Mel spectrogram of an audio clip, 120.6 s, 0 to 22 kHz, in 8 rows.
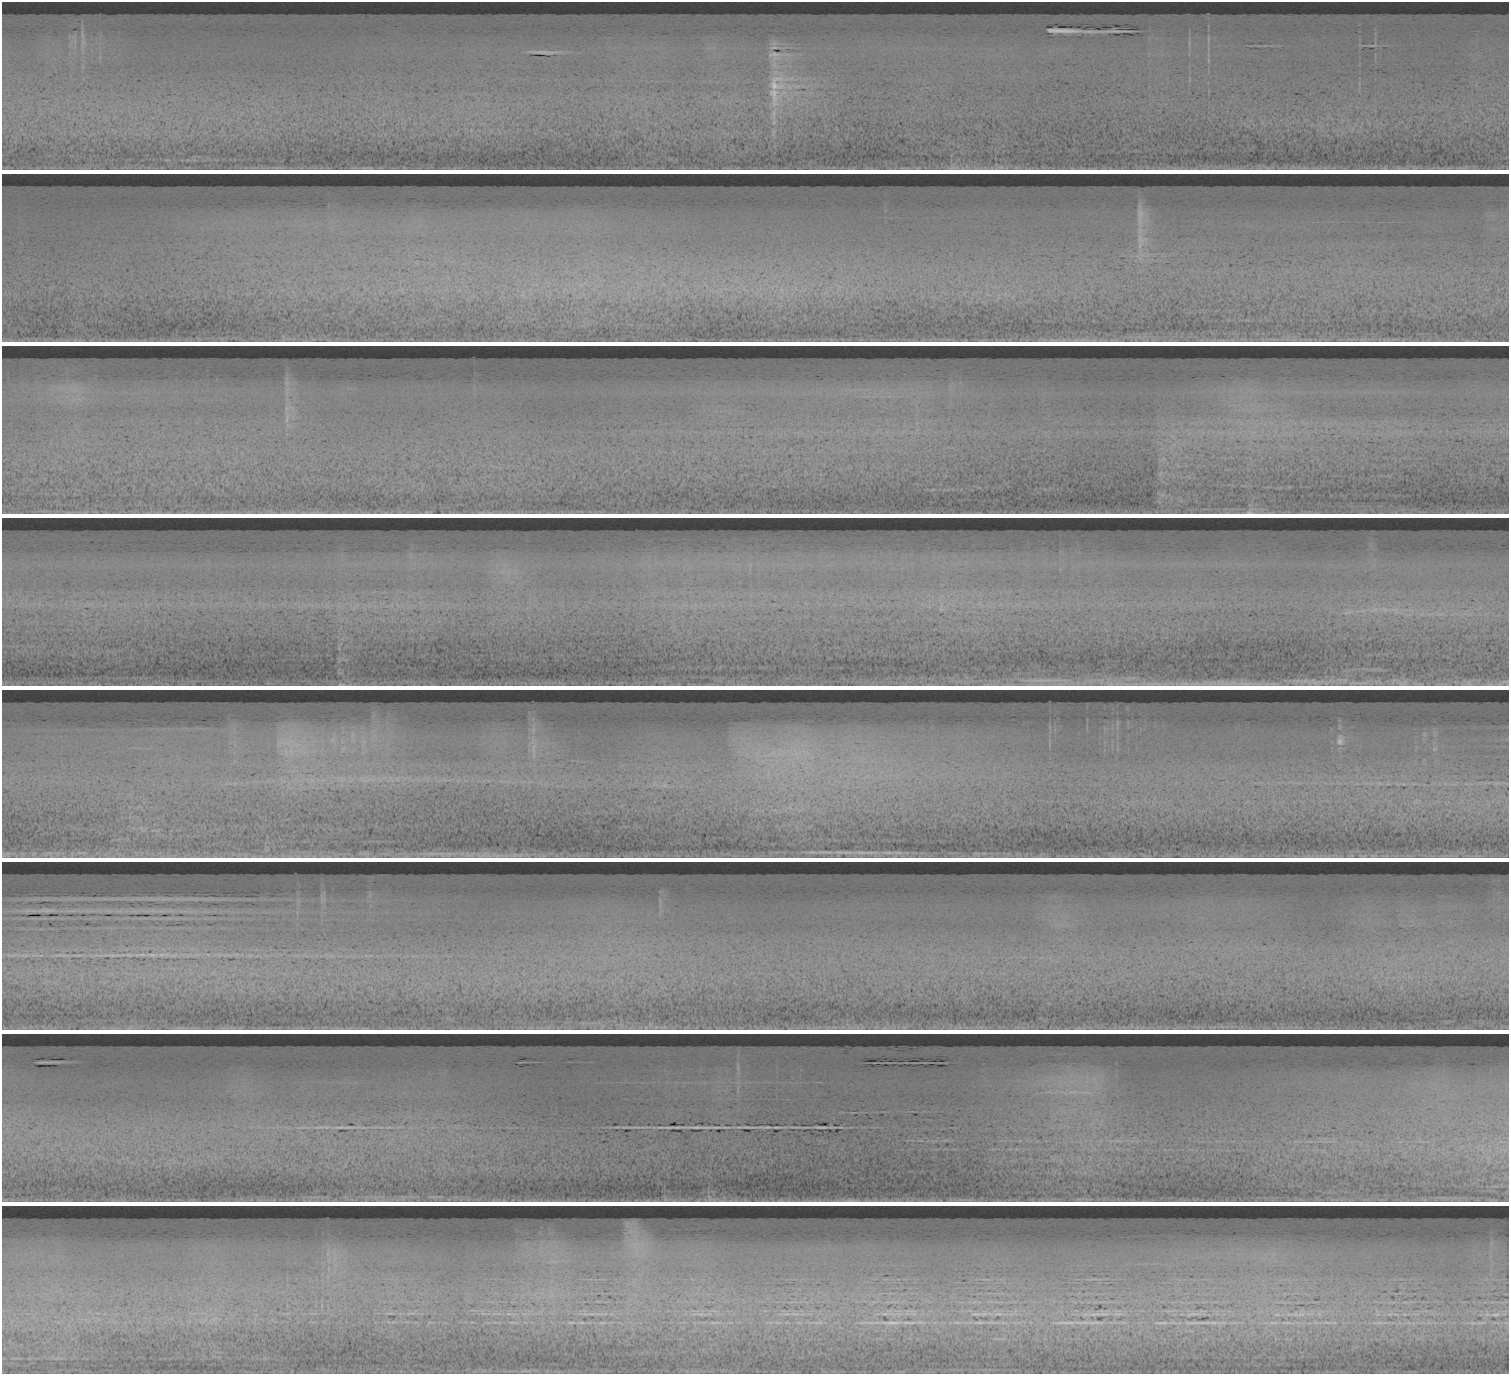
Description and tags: Urban Ambience Recorded at Can Clariana in April 2019 using a Zoom H-6 for Calidoscopi 2019.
